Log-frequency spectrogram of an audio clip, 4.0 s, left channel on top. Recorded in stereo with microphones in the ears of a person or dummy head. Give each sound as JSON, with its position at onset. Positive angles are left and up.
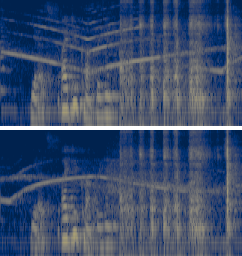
{"t": 0.5, "sound": "a woman speaking", "side_deg": 0, "distance_m": 1.7}
{"t": 2.0, "sound": "chopping", "side_deg": -5, "distance_m": 0.8}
